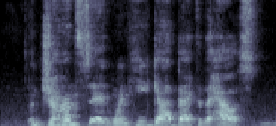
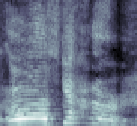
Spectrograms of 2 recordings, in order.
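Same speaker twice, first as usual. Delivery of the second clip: high, loud, drawn-out yell; shouted alarm; 11 semitones higher, 13 dB louder, slower than usual. Retold or imitated. Dan rips off the tape to warn friends, shouting. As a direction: yell it out slowly to send everyone running. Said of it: "and he goes".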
